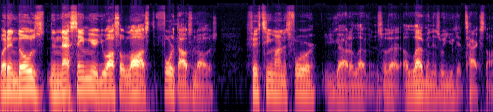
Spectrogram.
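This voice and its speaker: In a plain, everyday voice, a man speaks at a fairly quick pace and medium pitch, keeping fairly even intonation amid big swings in loudness. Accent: American. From Boston, Dorchester. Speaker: stock advising business owner. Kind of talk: casual interview.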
